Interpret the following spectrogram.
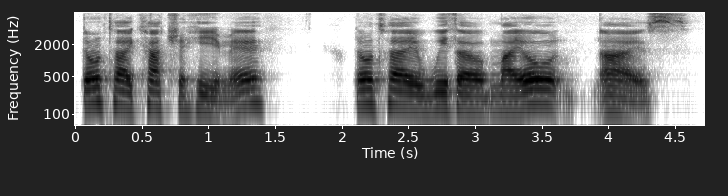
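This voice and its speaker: A man voicing an excitable male Italian immigrant laborer with a put-on Italian accent and broken English. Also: mid-range voice, slow pace, muffled recording, voice pushed up, lightly acted. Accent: mock Italian, broken English.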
